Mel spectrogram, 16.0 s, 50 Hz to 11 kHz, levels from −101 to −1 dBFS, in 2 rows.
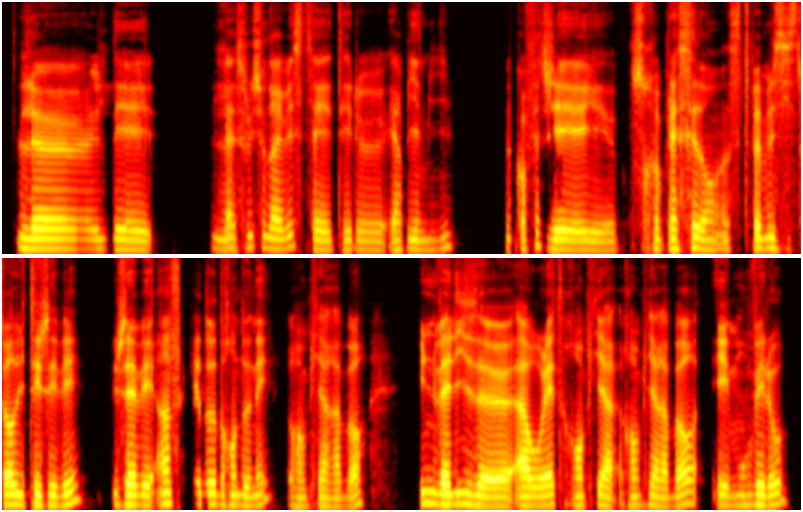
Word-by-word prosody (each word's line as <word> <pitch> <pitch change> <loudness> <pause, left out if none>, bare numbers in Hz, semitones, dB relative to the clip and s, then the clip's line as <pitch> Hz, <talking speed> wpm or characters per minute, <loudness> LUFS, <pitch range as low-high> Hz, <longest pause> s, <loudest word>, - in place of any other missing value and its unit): Le 125 -1 +1
les 120 -2 -3 0.6
la 125 -2 -5
solution 145 0 -6
d'arrivée, 130 +1 -1
ça 140 - -7
a - - 0
été 115 +1 -6
le 115 -1 -9
Airbnb. 120 0 -6 0.8
Donc - - -13
en - - 0
fait, 170 - -8
j'ai 115 -3 0
pour - - -11
se - - -1
replacer 130 +1 0
dans 120 - -3
cette - - -11
fameuse 135 -1 -1
histoire 130 +1 +4
du 130 -1 +1
TGV, 130 +6 +1 0.3
j'avais 130 -2 +5
un 140 - +3
sac 145 - -8
à - - +1
dos 140 0 +1
de 130 - -4
randonnée 125 - -3
rempli 110 0 -6
à 110 - -1
ras 105 0 -4
bord, - - -3 0.5
une 145 0 0
valise, 135 -1 +5
heu, 115 -1 +6
à 120 - +8
roulettes 120 +2 +4
remplie 120 +2 -3
à 115 -2 +3
remplie 120 +2 -4
à 120 - +1
ras 110 - 0
bord 120 +7 +1
et 120 - 0
mon 125 +1 -8
vélo 130 +4 +1
125 Hz, 180 wpm, -24 LUFS, 120-130 Hz, 0.8 s, à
